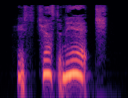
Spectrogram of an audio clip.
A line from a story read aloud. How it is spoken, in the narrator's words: she muttered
